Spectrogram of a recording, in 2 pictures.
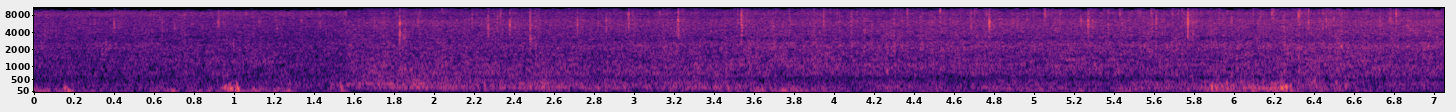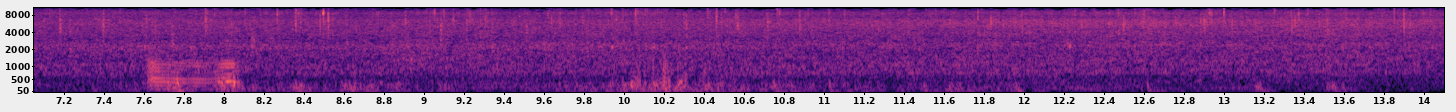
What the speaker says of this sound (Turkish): Bastırdı yağmur.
